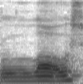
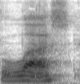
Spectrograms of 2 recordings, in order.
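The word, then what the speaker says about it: loess: wind is called lus it looks like it's pronounced loss but it's pronounced less this is wind blown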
